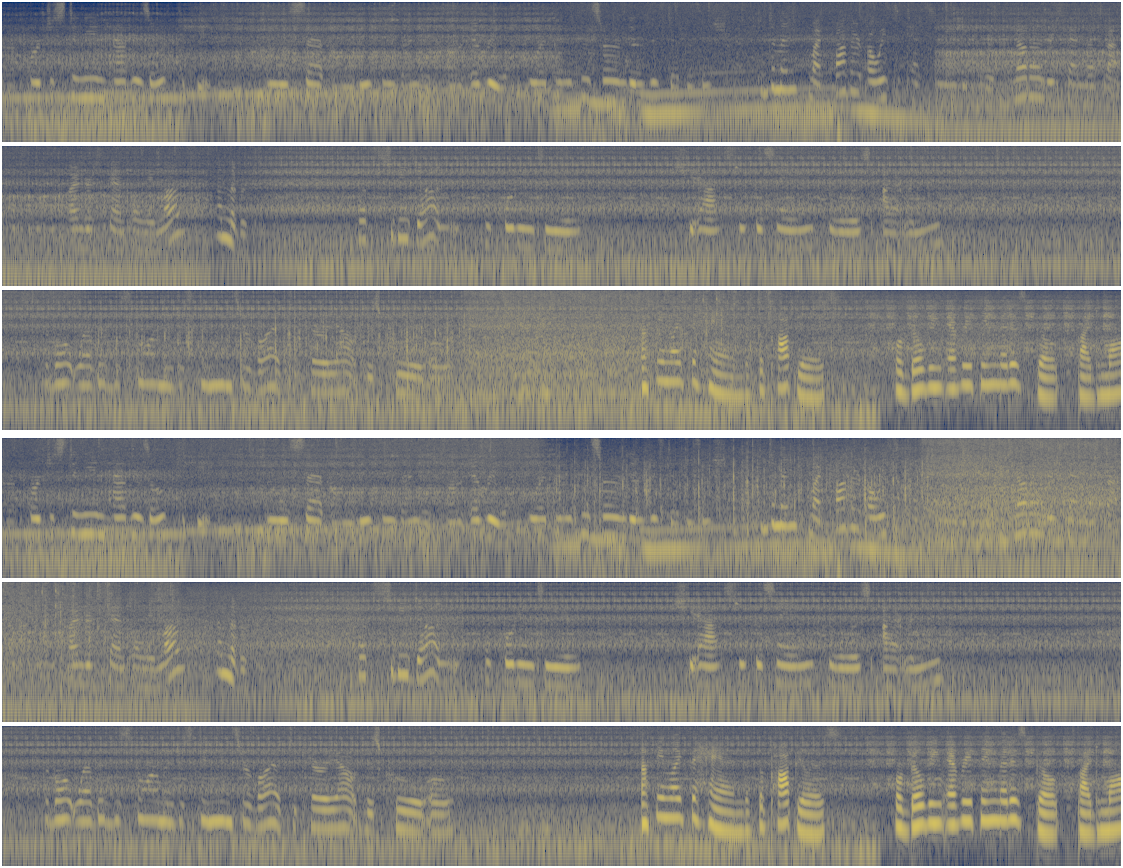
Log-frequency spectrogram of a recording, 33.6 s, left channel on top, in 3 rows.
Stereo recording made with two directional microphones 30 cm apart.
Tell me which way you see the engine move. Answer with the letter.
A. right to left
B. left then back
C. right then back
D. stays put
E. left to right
D.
